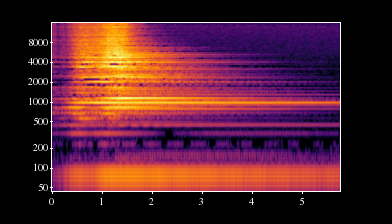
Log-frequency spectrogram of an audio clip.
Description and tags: Medium suspended cymbal (16") played with a contrabass bow.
